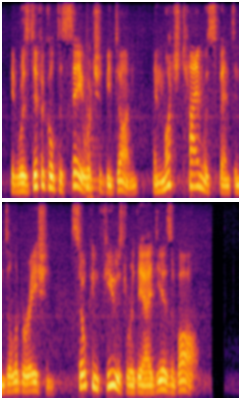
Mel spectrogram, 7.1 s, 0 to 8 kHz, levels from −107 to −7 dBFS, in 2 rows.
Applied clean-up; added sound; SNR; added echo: neural separator model SepFormer DNS4.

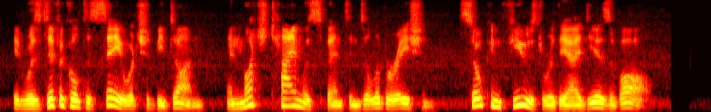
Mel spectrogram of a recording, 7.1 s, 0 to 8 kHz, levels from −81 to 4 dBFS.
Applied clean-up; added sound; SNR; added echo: none; none; none; none.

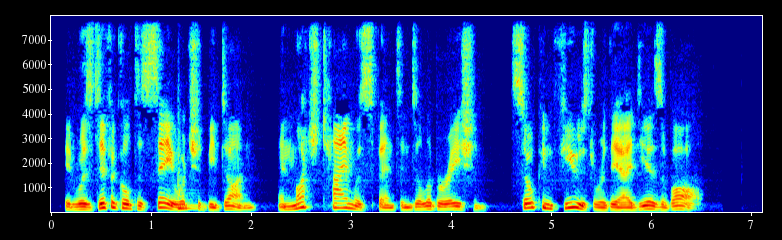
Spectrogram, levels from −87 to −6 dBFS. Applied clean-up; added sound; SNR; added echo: neural mask model RNNoise.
